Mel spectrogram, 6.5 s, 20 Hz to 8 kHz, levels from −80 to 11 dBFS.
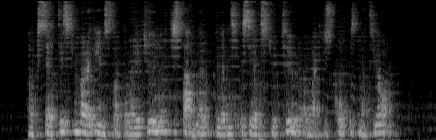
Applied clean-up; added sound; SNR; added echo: neural separator model SepFormer DNS4.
